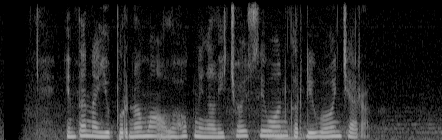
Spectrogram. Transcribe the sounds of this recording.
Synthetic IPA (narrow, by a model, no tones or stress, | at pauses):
ʔint̪anajupurnamaɔ̰lɔɦɔk̚niŋalit͡ʃɔjsiwankɨrdiwawaɲt͡ʃaɾa̰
